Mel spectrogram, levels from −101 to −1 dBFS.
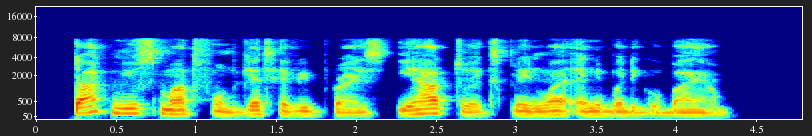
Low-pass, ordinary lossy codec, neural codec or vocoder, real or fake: none; none; none; real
